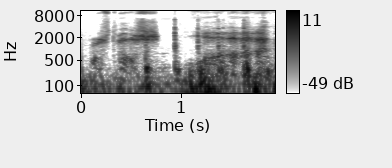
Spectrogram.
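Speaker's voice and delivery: hushed, whispered little celebration; whispered cheer. Real, not acted. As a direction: whisper it, drawing out the yeah. Celebrating the first catch quietly.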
